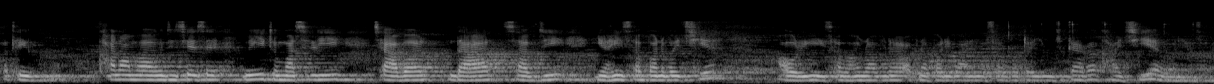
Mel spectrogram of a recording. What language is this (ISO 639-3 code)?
mai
